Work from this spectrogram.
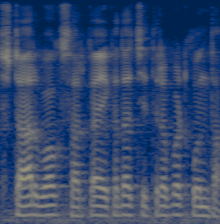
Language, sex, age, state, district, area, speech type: Marathi, male, 30-45, Maharashtra, Buldhana, urban, read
